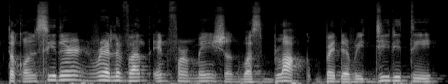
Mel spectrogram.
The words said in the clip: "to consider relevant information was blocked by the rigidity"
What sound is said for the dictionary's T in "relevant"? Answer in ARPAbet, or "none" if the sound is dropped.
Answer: T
